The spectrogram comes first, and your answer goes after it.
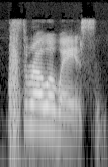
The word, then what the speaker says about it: throwaways: ways yep so that make sure you've got the th sound it is not throwaways it's throwaways throwaways throwaways there that's that's much better you don't want you don't ever want it to sound like T like throw throw it must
